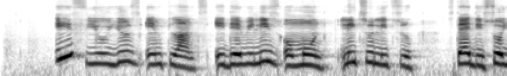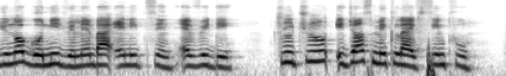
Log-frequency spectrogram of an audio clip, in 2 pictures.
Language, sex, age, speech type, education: Nigerian Pidgin, female, 15-29, spontaneous, tertiary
